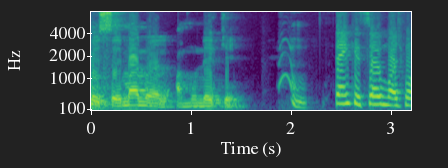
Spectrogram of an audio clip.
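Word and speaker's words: Emmanuel Amuneke: hear it from the legend himself how to pronounce your name well my name is Emmanuel nak it thank you so much for all those who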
